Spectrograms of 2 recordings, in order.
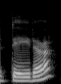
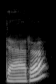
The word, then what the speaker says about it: data: We've reviewed the data or data, pronounced both ways.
